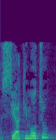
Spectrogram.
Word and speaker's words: Tsiakimoto: My last name's pronounced Tsiakimoto. – Tsiakimoto. – Now that sounds Japanese. – Das klingt jetzt japanisch. – But as you can see, I'm not Japanese.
